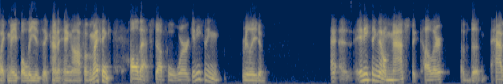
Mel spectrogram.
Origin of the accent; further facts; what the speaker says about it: Western Ohio, United States; now in Iowa, United States; I grew up in Western Ohio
